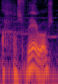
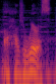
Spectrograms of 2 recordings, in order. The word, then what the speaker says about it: Ahasuerus: His Persian name, in Old Persian, which is his original native language, is Shayarsha. Now that was hard for the Jews to pronounce, so they said Ahasuerus. We know him as Ahasuerus. And the Greeks said Xerxes, which is Xerxes, okay?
